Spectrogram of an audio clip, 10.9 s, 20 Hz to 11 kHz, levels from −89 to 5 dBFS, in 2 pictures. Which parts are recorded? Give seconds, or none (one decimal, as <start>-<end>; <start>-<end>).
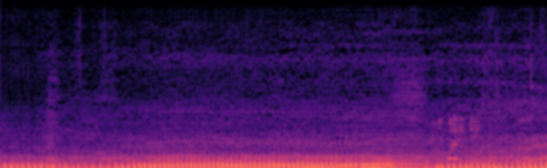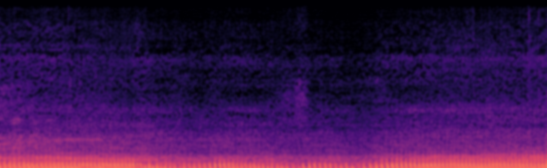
0.0-3.6; 4.4-10.9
